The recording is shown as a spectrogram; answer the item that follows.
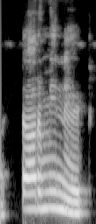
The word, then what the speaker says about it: terminate: अब यहां से यहां तक देखिए, NA का उच्चारण ने के रूप में करते हैं और TE का उच्चारण टे करेंगे, ठीक है ना। लास्ट में ही आया है तो उसका उच्चारण नहीं होगा। टर्मिनेट।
